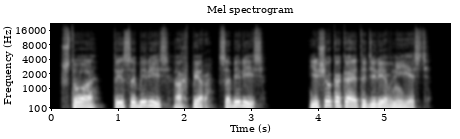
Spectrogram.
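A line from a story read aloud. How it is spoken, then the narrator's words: Calm questioning. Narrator (Russian): Спокойно продолжал вести допрос добрый коп, роль которого примерял армянин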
